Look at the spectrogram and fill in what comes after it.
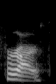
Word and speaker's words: Farrar: Yes, Farrar. So like Ferrari, but without the little E at the end.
